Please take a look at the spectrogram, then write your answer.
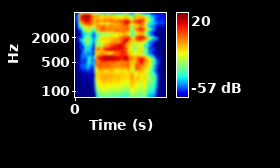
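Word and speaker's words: ص: Next one is swad, swad. Whenever I'm here pronouncing this letter, you can understand that there is a heavy sound.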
